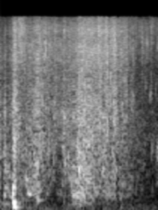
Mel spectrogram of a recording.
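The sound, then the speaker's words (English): A heavy cannonball splash into pool water lands right at the start, followed by about two seconds of churning, sloshing water that slowly settles. “The participants all cannonballed at once, so that means, of course, the pool was empty after the event because they blew all the water out of it.”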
